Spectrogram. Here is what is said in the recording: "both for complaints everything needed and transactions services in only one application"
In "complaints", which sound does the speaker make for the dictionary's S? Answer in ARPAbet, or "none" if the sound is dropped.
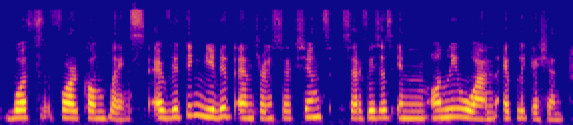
S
